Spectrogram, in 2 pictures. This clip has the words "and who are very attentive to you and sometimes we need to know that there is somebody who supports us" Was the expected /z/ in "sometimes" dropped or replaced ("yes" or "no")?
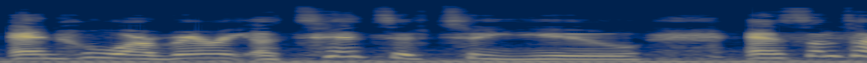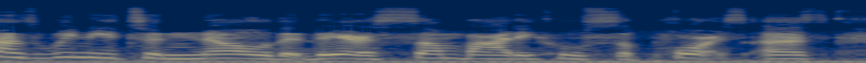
no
